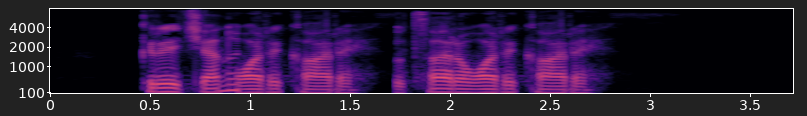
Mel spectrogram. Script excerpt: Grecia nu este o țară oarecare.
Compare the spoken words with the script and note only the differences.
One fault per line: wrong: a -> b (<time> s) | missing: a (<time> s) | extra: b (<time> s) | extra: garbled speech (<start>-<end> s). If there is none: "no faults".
wrong: este -> oarecare (0.9 s)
